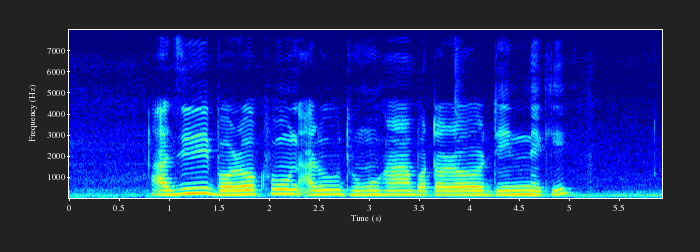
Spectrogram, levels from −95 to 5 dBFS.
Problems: low volume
